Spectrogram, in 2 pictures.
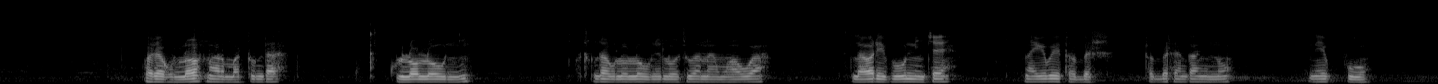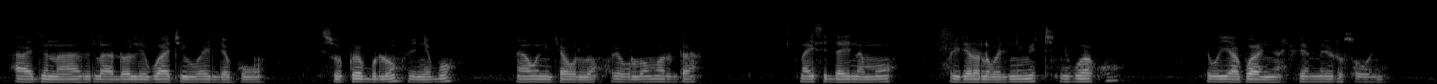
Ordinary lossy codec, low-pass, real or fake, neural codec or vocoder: none; 7.2 kHz; real; none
